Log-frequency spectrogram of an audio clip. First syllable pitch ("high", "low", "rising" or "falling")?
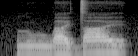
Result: low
